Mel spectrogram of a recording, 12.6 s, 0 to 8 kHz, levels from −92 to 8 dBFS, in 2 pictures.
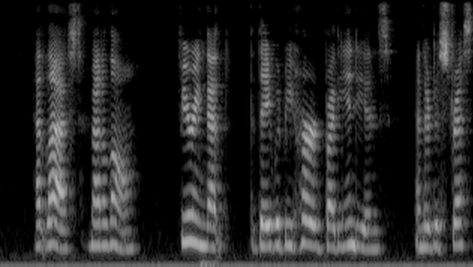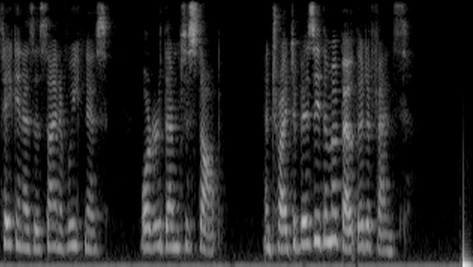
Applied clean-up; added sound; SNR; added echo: none; none; none; none.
